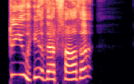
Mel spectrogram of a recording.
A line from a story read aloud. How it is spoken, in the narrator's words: cried the blind girl in an ecstasy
